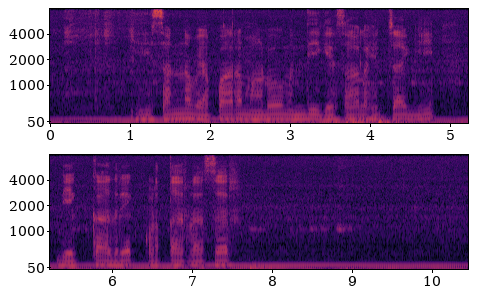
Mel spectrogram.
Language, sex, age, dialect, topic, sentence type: Kannada, male, 36-40, Dharwad Kannada, banking, question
